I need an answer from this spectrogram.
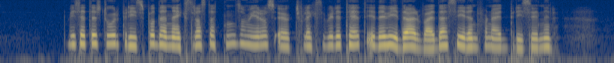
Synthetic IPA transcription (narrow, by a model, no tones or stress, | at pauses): ʋiːsɛt̪ːəʂʈuːɾpʰɾiːspʰɔd̪ɛnːəɛkst̪ɾɑst̪œt̪n̩sɔmjiːɾɔsøːk̚t̪flɛksɪbɪlɪt̪ʰeːt̪ʰḭːd̪eːʋiːd̪ɾəɑɾbæɪd̪əsiːəɾeːnfɔɳœʏd̪̚pʰɾiːsəʋɪnəɾ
